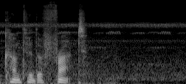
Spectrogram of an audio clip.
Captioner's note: crickets chirp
